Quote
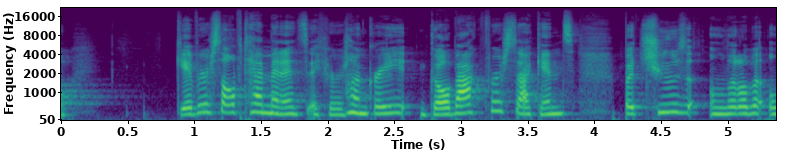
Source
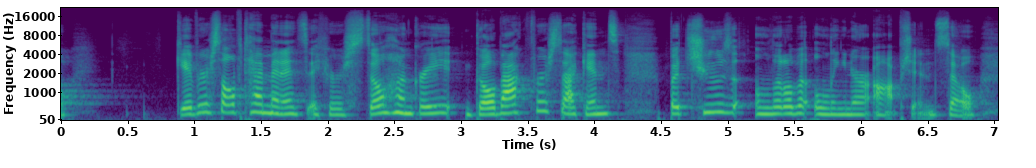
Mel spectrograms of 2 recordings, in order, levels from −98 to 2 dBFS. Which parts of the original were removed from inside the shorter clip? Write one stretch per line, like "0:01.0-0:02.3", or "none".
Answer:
0:02.1-0:02.5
